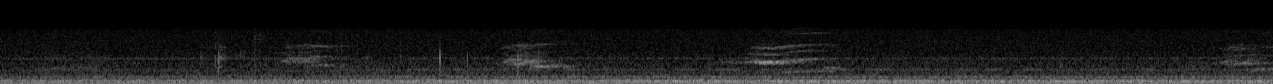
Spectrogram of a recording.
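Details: Baggins, a house cat, 'singing' after lights-out: scattered short, bending meows spaced a few seconds apart, rather faint above a constant low electrical hum in a small room.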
